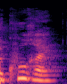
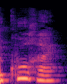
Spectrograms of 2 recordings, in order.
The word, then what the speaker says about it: courrais: je courais je courrais cette consonne qui est prononcée plus fortement s'appelle également la consonne géminée dans cette vidéo je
